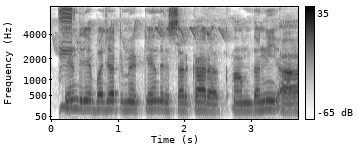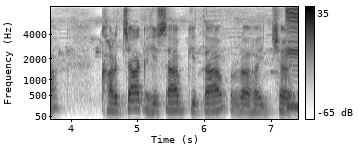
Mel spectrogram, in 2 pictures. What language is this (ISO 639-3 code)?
mai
